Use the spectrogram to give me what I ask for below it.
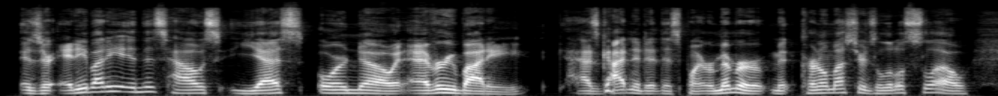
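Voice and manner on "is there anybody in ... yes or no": ordinary talk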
